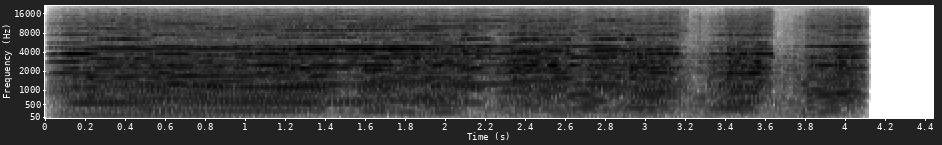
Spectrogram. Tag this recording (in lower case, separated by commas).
musical instrument, organ, keyboard (musical), music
